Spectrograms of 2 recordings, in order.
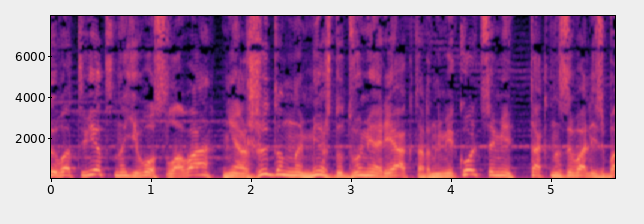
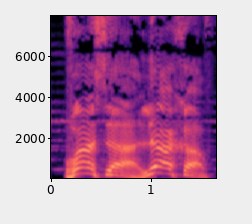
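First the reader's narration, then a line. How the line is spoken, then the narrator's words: Yelling. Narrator (Russian): заорал Спицын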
